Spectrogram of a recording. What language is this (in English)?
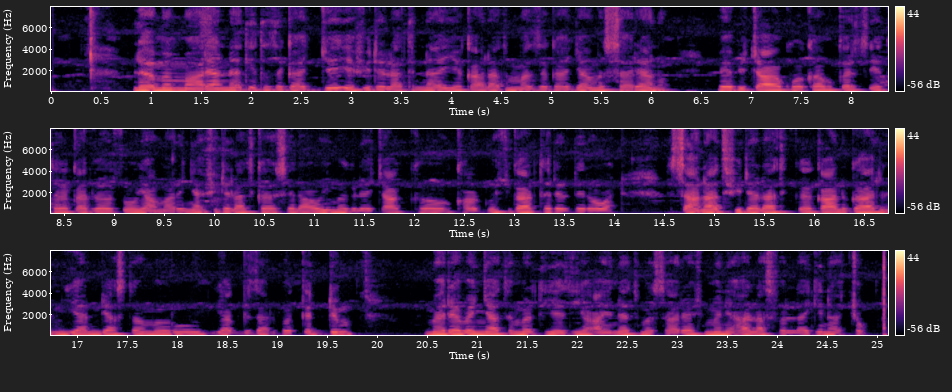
Amharic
